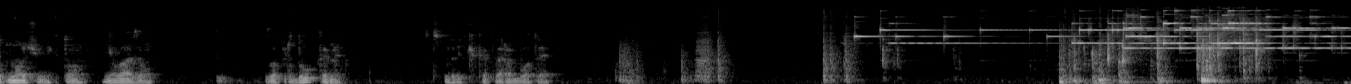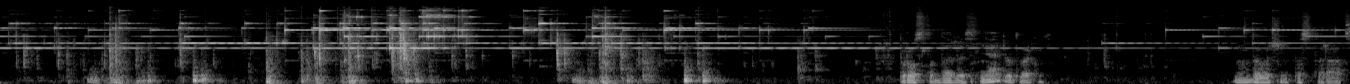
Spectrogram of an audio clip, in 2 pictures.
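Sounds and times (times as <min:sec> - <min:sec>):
chime tubes knocking: 0:08.3 - 0:27.0
metal wind chime ringing: 0:08.5 - 0:27.0.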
